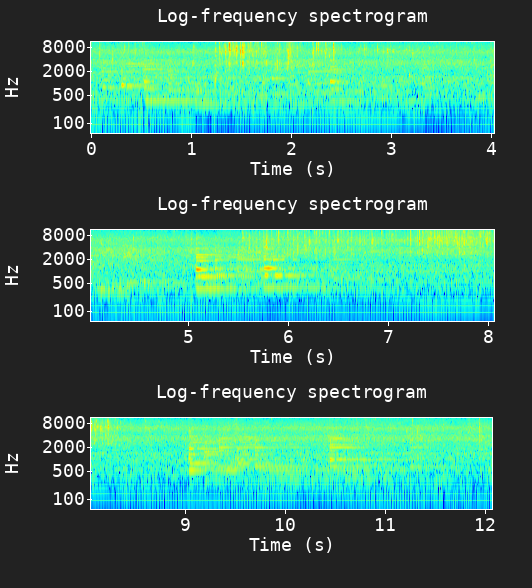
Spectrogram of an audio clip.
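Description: Spring water trickles and flows steadily as it is drawn at a fort in Diyarbakir, a constant wash of liquid with a low hum underneath and a few brief splashier surges.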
